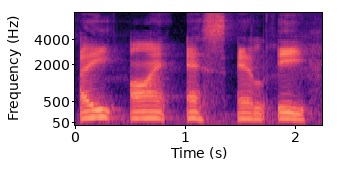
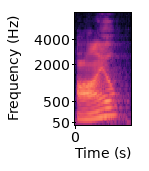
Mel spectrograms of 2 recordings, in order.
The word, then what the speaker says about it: aisle: aisle mm-hmm silent s a I SL e and the pronunciation is like the contraction of I will which would be aisle it's exactly the same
